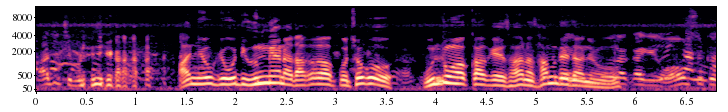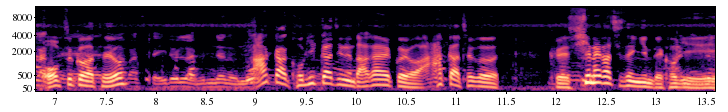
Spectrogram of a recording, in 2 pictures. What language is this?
Korean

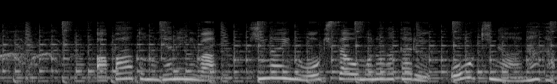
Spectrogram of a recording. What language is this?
Japanese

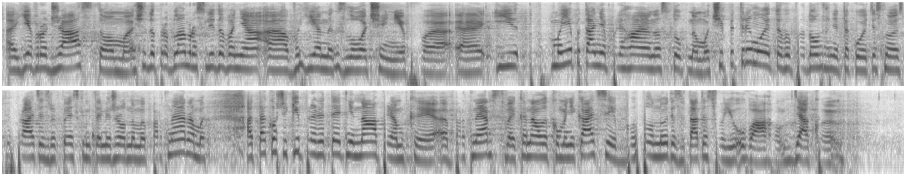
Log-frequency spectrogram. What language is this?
Ukrainian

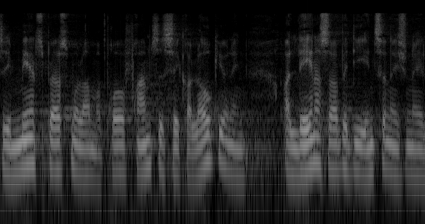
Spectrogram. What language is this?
Danish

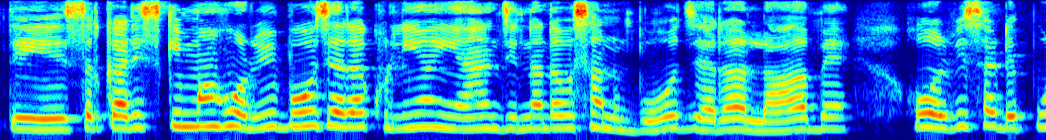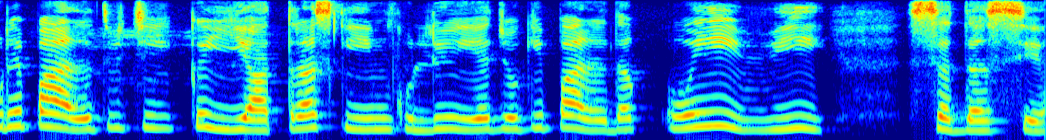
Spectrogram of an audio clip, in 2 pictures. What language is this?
Punjabi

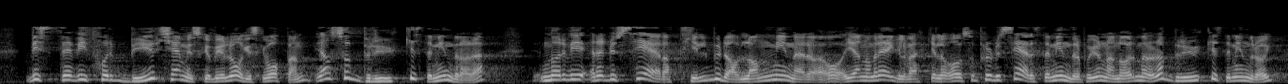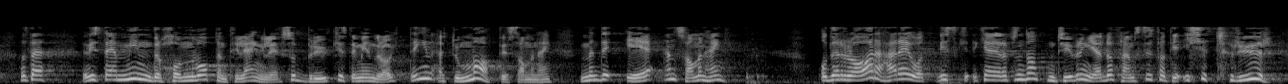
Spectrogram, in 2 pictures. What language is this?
Norwegian Nynorsk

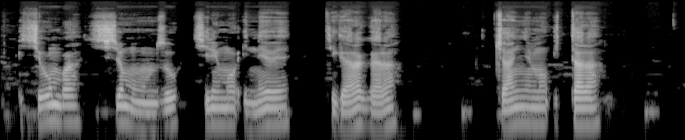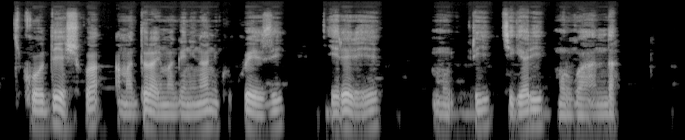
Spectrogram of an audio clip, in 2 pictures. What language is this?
Kinyarwanda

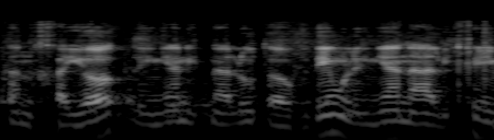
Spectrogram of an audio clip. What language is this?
Hebrew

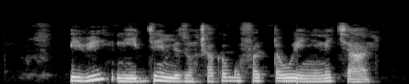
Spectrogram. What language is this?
Kinyarwanda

